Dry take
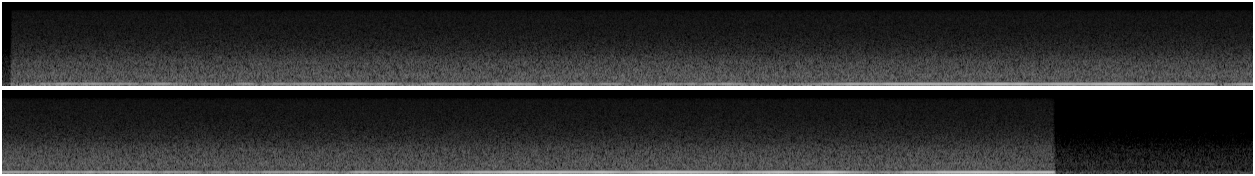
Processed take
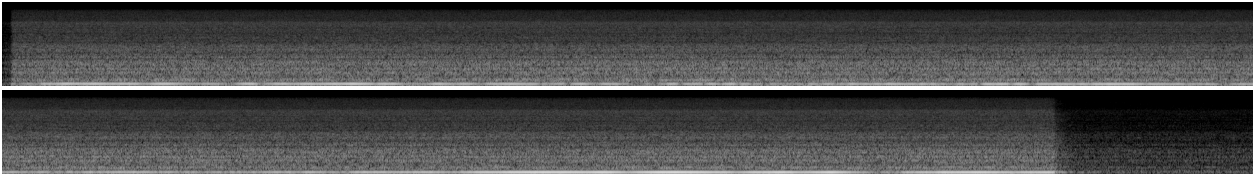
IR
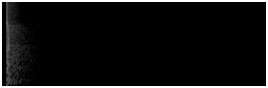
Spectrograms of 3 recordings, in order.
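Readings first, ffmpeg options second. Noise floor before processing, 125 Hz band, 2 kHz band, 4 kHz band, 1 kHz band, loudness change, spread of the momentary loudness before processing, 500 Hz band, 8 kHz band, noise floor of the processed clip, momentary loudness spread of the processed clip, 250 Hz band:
−51 dBFS, +5.5 dB, +11.0 dB, +9.0 dB, +9.0 dB, +6.0 dB, 13 LU, +6.5 dB, +9.0 dB, −44 dBFS, 12 LU, +8.5 dB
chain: -filter_complex "[1:a]atrim=start_sample=2205[link_01];[0:a][link_01]afir=irnorm=-1:irlink=0,volume=5dB"

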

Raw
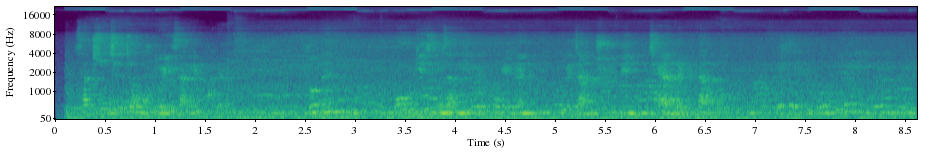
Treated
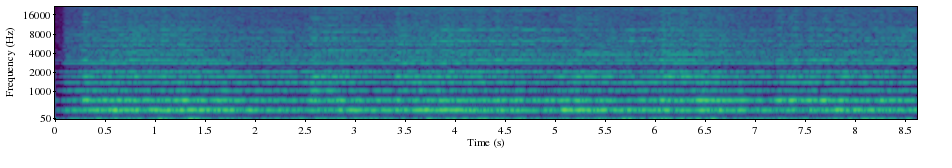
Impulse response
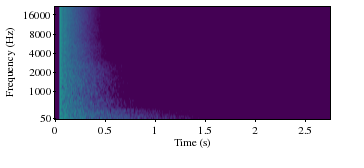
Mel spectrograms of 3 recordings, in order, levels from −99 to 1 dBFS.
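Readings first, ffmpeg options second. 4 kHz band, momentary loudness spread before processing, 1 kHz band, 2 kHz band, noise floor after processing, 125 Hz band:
−0.5 dB, 6 LU, −2.0 dB, −1.0 dB, −38 dBFS, below −30 dB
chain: -af "acrusher=samples=37:mix=1:aa=0.000001,aecho=1:1:180|315|416.2|492.2|549.1:0.631|0.398|0.251|0.158|0.1,afftfilt=real='re*4*eq(mod(b,16),0)':imag='im*4*eq(mod(b,16),0)':win_size=2048:overlap=0.75"

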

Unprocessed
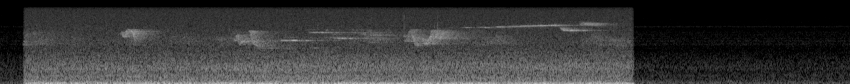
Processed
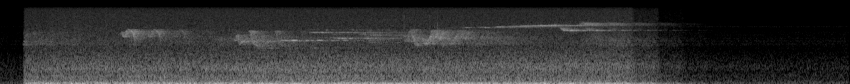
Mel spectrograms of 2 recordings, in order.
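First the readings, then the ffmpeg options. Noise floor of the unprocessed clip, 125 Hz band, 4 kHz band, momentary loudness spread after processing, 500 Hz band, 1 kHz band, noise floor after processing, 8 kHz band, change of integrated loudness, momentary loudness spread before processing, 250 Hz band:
−50 dBFS, −3.0 dB, −2.5 dB, 8 LU, −2.5 dB, −3.0 dB, −52 dBFS, −3.0 dB, −3.0 dB, 7 LU, −3.0 dB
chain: -af "aecho=1:1:255|510|765|1020|1275:0.531|0.202|0.0767|0.0291|0.0111,volume=-4dB"

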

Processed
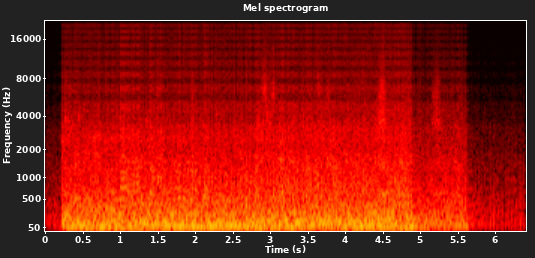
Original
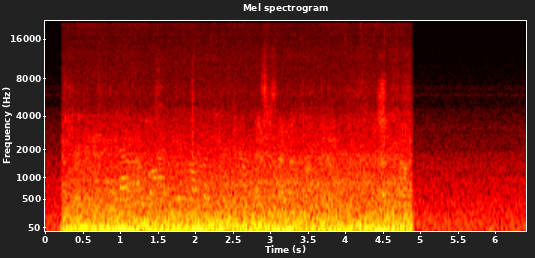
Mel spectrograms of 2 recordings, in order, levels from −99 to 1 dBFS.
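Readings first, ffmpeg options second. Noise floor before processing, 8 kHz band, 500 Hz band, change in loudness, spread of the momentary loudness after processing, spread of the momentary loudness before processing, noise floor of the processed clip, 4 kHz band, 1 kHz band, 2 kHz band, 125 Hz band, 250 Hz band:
−51 dBFS, can't be measured, −7.0 dB, −9.0 dB, 7 LU, 2 LU, −61 dBFS, −1.5 dB, −8.0 dB, −5.5 dB, −8.5 dB, −7.0 dB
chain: -filter_complex "[0:a]highpass=frequency=60:width=0.5412,highpass=frequency=60:width=1.3066,equalizer=frequency=3500:width_type=o:width=0.77:gain=2,bandreject=frequency=178.2:width_type=h:width=4,bandreject=frequency=356.4:width_type=h:width=4,bandreject=frequency=534.6:width_type=h:width=4,bandreject=frequency=712.8:width_type=h:width=4,bandreject=frequency=891:width_type=h:width=4,bandreject=frequency=1069.2:width_type=h:width=4,bandreject=frequency=1247.4:width_type=h:width=4,bandreject=frequency=1425.6:width_type=h:width=4,bandreject=frequency=1603.8:width_type=h:width=4,bandreject=frequency=1782:width_type=h:width=4,bandreject=frequency=1960.2:width_type=h:width=4,bandreject=frequency=2138.4:width_type=h:width=4,bandreject=frequency=2316.6:width_type=h:width=4,bandreject=frequency=2494.8:width_type=h:width=4,bandreject=frequency=2673:width_type=h:width=4,bandreject=frequency=2851.2:width_type=h:width=4,bandreject=frequency=3029.4:width_type=h:width=4,bandreject=frequency=3207.6:width_type=h:width=4,bandreject=frequency=3385.8:width_type=h:width=4,bandreject=frequency=3564:width_type=h:width=4,bandreject=frequency=3742.2:width_type=h:width=4,bandreject=frequency=3920.4:width_type=h:width=4,bandreject=frequency=4098.6:width_type=h:width=4,bandreject=frequency=4276.8:width_type=h:width=4,bandreject=frequency=4455:width_type=h:width=4,bandreject=frequency=4633.2:width_type=h:width=4,bandreject=frequency=4811.4:width_type=h:width=4,volume=32.5dB,asoftclip=hard,volume=-32.5dB,acrossover=split=460|1100[link_01][link_02][link_03];[link_02]acrusher=samples=23:mix=1:aa=0.000001[link_04];[link_01][link_04][link_03]amix=inputs=3:normalize=0,aeval=exprs='sgn(val(0))*max(abs(val(0))-0.00178,0)':channel_layout=same,aecho=1:1:728:0.473,volume=-2.5dB"

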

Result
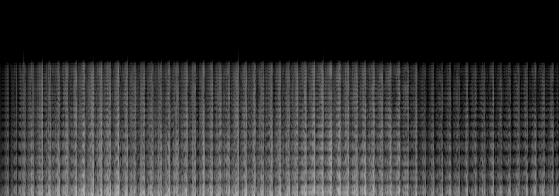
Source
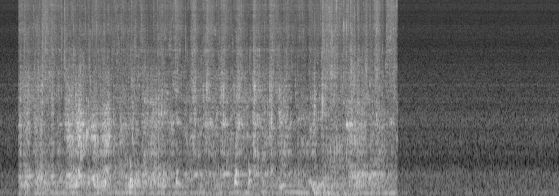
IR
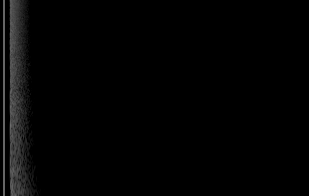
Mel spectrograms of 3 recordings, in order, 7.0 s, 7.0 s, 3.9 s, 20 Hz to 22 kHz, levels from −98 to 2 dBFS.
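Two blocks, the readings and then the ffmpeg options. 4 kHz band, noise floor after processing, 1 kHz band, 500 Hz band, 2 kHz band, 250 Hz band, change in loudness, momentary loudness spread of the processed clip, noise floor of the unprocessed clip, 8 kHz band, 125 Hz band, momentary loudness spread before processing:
−21.0 dB, −60 dBFS, −15.0 dB, −15.5 dB, −22.0 dB, −15.5 dB, −19.0 dB, 12 LU, −48 dBFS, below −40 dB, −4.5 dB, 5 LU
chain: -filter_complex "[0:a]acompressor=threshold=-39dB:ratio=2,asubboost=boost=7:cutoff=130,highpass=frequency=100:width=0.5412,highpass=frequency=100:width=1.3066,aresample=11025,acrusher=samples=37:mix=1:aa=0.000001,aresample=44100,acompressor=mode=upward:threshold=-42dB:ratio=2.5,lowshelf=frequency=310:gain=-6.5,asplit=2[link_01][link_02];[link_02]aecho=0:1:134.1|218.7|291.5:1|0.562|0.794[link_03];[link_01][link_03]amix=inputs=2:normalize=0,aeval=exprs='val(0)*pow(10,-26*if(lt(mod(-9.4*n/s,1),2*abs(-9.4)/1000),1-mod(-9.4*n/s,1)/(2*abs(-9.4)/1000),(mod(-9.4*n/s,1)-2*abs(-9.4)/1000)/(1-2*abs(-9.4)/1000))/20)':channel_layout=same,volume=6dB"

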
